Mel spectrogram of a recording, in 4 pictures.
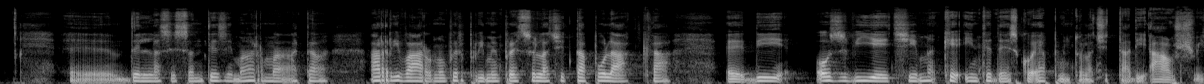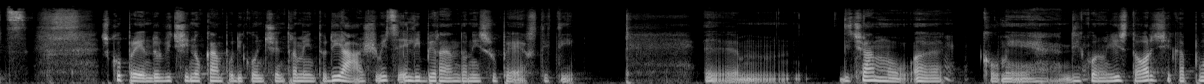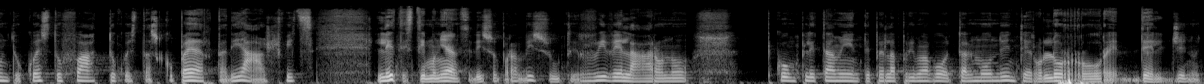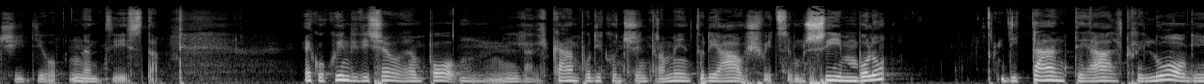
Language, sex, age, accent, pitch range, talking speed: Italian, female, 40-59, native, 150-170 Hz, 105 wpm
